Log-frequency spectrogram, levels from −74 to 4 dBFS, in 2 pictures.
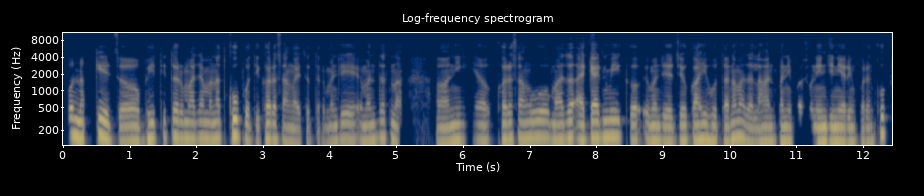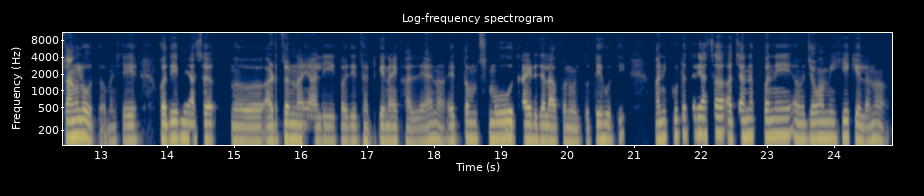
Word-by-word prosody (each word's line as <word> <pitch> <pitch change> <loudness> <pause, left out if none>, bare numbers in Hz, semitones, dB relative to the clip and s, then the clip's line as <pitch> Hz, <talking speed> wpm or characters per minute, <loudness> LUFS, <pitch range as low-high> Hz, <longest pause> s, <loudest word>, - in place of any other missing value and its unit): हो, - - +4
नक्कीच. 140 -3 +1
अ, 115 0 0
भीती 130 +2 -2
तर 150 -2 +1
माझ्या 135 +1 -2
मनात 135 0 -2
खूप 155 -2 +4
होती 120 -3 -3
खरं 135 -1 +1
सांगायचं 110 -4 -6
तर. 105 0 -12
म्हणजे 115 +4 -5 0.3
म्हणतात 130 +5 -4
ना, 125 -4 -2 0.6
आणि 110 +3 0 0.3
अ, 120 -1 -3 0.2
खरं 130 +1 +1
सांगू 140 +1 -1
माझं 130 +3 +1
अकॅडमिक 145 +3 0
अ, 125 - +1 0.2
म्हणजे 120 -1 0
जे 120 -1 -1
काही 125 +1 +1
होतं 120 -2 -2
ना, 135 - +1
माझं 135 -6 -1
लहानपणीपासून 115 +1 -3
इंजिनिअरिंगपर्यंत 110 -1 0
खूप 170 0 -4
चांगलं 150 +2 +8
होतं 130 -4 -1
म्हणजे 120 +2 -2 0.3
कधी 135 +2 +6
मी 140 -1 +3
असं 130 +1 +2 0.3
अ, - - +1 0.5
अडचण 120 +3 +4
नाही 125 0 +2
आली, 115 0 -1
कधी 115 0 -1
झटके 120 0 -1
नाही 115 0 +1
खाल्ले 105 0 -3
आहे 115 +3 0
ना, 125 -4 -2
एकदम 125 +3 0
स्मूथ 135 +1 +3
राईड 125 -1 +5
ज्याला 120 -1 +4
आपण 110 0 -1
म्हणतो 105 -1 -3
ती 130 - +4
होती 125 +5 -5 0.5
आणि 135 +2 +3
कुठेतरी 165 +2 0
असं 170 +1 +3
अचानकपणे 155 +1 +2
अ, 135 -4 0
जेव्हा 135 +1 +2
मी 140 0 0
हे 145 - +4
केलं 120 -3 0
ना, 130 -2 -2
125 Hz, 155 wpm, -23 LUFS, 115-140 Hz, 0.6 s, चांगलं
